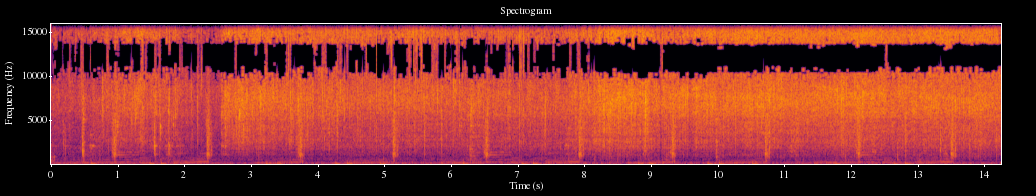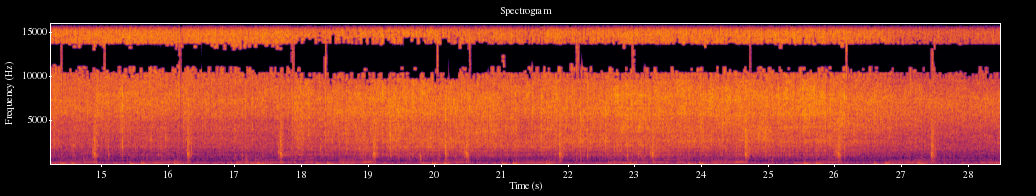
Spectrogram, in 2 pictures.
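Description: Ginger, garlic and onions sizzling in hot oil in a nonstick wok, stirred with a wooden spatula that knocks and scrapes against the pan many times. The sizzle gets louder about two seconds in.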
